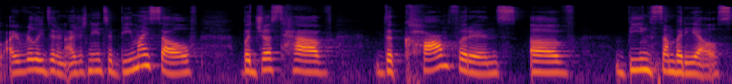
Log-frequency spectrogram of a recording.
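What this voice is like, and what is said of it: New Jersey accent. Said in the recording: “I didn't even know I had a Jersey accent ... you do this Jersey thing ... this whole Jersey girl thing”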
